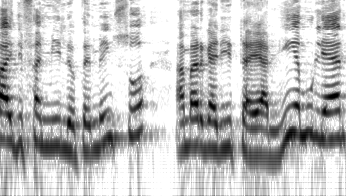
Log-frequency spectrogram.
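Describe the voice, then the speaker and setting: A man speaks at a fairly slow pace. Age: 60s. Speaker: mayoral candidate. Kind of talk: political debate. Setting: TV studio.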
